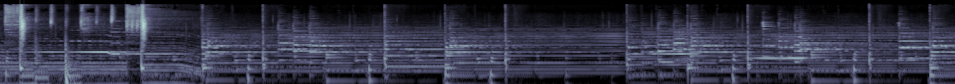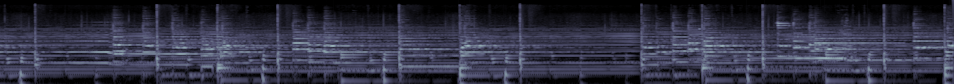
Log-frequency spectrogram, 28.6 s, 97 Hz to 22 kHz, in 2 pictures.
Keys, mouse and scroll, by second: 0.0-6.5 middle drag, 6.5 drag, 21.0 click, 23.5-24.0 scroll up 3, 24.1-24.6 scroll down 4, 25.0 scroll up 1, 27.1 click, 27.9-28.6 middle drag.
